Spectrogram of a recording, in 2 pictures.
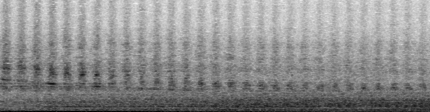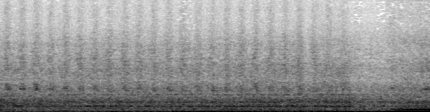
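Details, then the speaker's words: Turbo engine rebuilt after running with the wrong piston rings, on a light-throttle test drive: smooth, even engine note building steadily with no knocks, rattles or misfires. It sounds healthy after the rebuild. "Right, so just took it for a little test drive, and yep, all is as good or better than ever. Well, definitely better than ever internally, but it feels, you know, absolutely fine."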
